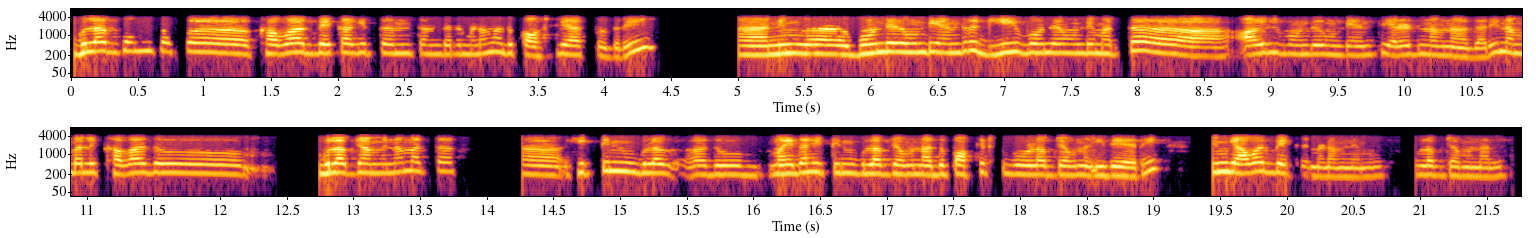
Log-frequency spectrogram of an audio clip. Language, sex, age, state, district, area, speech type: Kannada, female, 30-45, Karnataka, Gulbarga, urban, conversation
